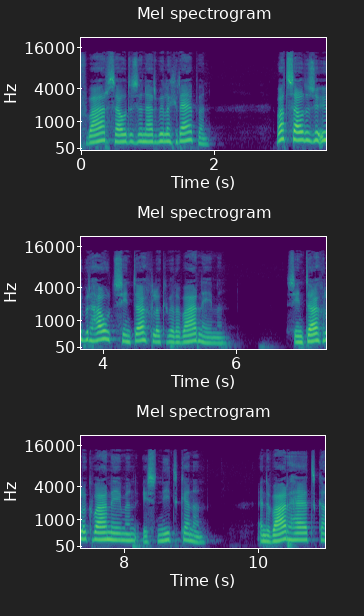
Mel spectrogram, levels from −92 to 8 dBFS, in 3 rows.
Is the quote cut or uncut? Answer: uncut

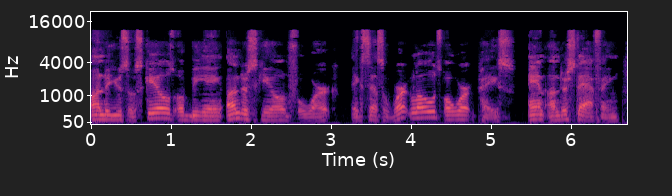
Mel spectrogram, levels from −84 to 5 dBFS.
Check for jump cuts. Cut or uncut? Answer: cut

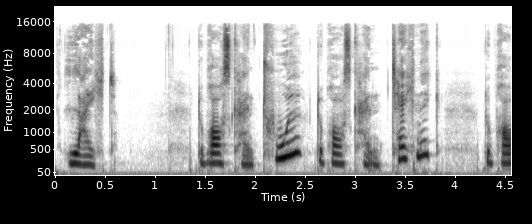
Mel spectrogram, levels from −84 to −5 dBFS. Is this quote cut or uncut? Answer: uncut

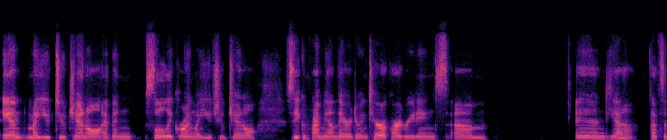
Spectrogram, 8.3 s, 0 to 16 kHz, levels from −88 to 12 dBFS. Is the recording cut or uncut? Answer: uncut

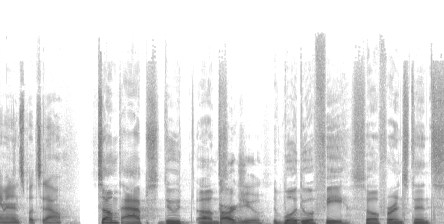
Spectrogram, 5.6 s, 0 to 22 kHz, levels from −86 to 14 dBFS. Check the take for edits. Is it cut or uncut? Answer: cut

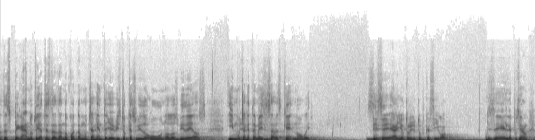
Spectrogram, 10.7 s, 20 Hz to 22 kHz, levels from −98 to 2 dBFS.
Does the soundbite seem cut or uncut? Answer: uncut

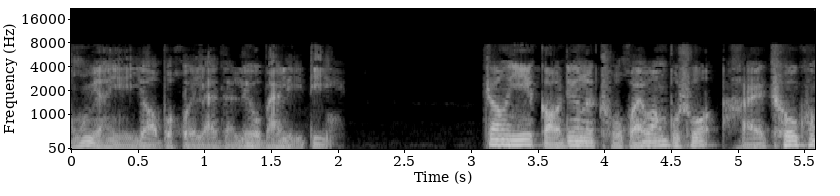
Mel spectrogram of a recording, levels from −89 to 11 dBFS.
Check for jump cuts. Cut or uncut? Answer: uncut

